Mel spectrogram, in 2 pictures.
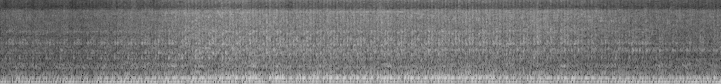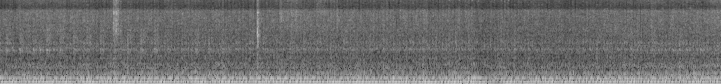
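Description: A car's diesel engine with a faulty glow plug runs at a steady, low, rumbling idle, close and continuous throughout, with no talking.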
